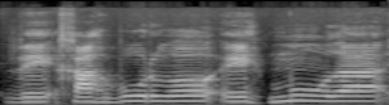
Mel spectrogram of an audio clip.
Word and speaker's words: Habsburg: Pero la H en alemán no es muda.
